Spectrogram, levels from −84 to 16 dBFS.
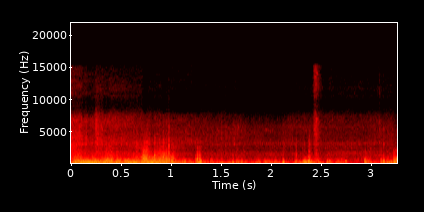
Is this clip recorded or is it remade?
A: remade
